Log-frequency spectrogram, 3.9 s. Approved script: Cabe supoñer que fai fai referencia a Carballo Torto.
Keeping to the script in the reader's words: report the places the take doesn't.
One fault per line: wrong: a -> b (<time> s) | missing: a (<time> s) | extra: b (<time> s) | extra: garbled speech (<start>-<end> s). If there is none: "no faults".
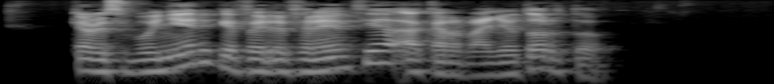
missing: fai (1.3 s)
